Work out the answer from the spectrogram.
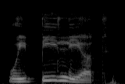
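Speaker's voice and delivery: "Huipiliot" despacio, li y ot juntos; sílabas unidas. Shown as a demonstration. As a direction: funde li y ot en una sílaba. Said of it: "li, se va a juntar con ot". ("Huipiliot" lento y unido)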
